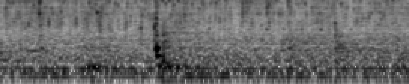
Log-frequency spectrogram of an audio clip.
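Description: Beef for haleem fries in a pot over a low flame, stirred steadily; a soft, continuous sizzle with one brief clink of the spoon, fairly faint.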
